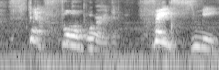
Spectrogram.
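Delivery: slow, ringing summons; stern duelist's challenge; challenging knight. Acted. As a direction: call out your opponent, word by word. Knight summons his opponent to duel.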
